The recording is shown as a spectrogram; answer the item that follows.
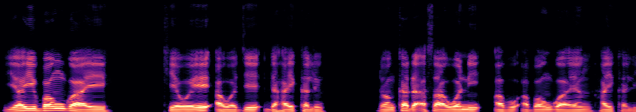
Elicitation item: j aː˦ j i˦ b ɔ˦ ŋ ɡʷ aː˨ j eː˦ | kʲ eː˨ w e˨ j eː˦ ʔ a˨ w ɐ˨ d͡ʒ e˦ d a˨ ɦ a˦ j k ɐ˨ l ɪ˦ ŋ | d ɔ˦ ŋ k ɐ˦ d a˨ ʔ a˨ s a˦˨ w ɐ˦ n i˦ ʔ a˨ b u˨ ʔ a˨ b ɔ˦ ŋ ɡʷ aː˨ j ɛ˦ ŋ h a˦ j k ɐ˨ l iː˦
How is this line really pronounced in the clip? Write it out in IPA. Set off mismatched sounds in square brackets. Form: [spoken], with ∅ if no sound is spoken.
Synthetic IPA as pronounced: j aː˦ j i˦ b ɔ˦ ŋ ɡʷ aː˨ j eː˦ | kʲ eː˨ w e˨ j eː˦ ʔ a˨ w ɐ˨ d͡ʒ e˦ d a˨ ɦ a˦ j k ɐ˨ l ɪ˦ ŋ | d ɔ˦ ŋ k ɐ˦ d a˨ ʔ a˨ s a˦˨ w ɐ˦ n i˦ ʔ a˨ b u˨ ʔ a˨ b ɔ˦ ŋ ɡʷ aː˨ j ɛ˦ ŋ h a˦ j k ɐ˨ l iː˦

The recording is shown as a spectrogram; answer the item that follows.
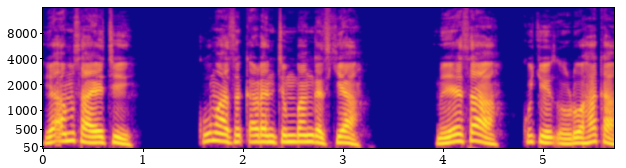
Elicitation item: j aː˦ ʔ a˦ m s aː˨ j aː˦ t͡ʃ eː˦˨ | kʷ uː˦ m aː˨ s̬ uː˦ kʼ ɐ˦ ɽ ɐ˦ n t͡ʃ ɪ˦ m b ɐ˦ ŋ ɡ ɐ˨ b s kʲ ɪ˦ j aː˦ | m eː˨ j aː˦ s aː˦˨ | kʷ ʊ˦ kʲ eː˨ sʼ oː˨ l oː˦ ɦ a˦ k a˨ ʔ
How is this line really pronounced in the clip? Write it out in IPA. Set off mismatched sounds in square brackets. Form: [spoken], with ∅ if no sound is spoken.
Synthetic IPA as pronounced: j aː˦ ʔ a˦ m s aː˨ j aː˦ t͡ʃ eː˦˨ | kʷ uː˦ m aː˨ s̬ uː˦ kʼ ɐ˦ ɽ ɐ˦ n t͡ʃ ɪ˦ m b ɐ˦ ŋ ɡ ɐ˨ [∅] s kʲ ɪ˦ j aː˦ | m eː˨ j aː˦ s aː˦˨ | kʷ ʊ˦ kʲ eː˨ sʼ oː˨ [ɽ] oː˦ ɦ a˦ k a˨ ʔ

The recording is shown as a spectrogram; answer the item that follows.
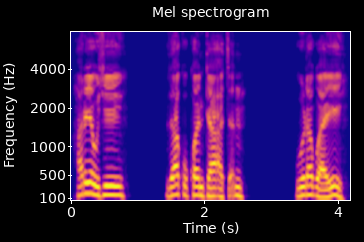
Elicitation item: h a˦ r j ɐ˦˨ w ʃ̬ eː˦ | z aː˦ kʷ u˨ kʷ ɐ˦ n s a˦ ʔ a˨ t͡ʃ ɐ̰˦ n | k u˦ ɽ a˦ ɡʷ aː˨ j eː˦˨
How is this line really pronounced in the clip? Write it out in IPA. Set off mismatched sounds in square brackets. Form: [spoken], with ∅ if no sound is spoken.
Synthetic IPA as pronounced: h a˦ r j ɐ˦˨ w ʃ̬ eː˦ | z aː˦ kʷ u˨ kʷ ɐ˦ n [t] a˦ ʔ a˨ t͡ʃ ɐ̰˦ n | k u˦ ɽ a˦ ɡʷ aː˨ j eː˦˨

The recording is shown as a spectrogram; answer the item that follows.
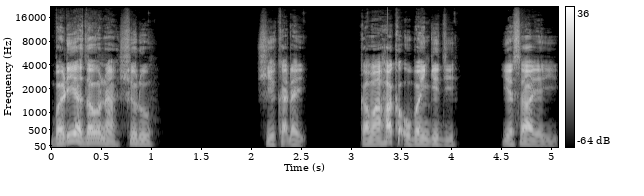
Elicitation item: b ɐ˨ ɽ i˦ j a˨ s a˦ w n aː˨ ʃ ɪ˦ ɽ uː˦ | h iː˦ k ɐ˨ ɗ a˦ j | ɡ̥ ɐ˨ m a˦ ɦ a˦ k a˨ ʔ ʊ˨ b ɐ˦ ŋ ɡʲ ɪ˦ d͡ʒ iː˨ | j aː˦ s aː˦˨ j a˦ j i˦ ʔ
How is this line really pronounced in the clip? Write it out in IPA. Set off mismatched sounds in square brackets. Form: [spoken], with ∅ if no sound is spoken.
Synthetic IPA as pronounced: b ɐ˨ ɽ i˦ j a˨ [z] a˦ w n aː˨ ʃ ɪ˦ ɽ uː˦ | [ʃ] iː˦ k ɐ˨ ɗ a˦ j | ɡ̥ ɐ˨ m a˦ ɦ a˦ k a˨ ʔ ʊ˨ b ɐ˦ ŋ ɡʲ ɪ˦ d͡ʒ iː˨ | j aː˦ s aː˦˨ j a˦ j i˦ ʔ

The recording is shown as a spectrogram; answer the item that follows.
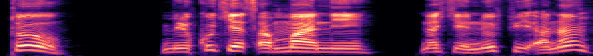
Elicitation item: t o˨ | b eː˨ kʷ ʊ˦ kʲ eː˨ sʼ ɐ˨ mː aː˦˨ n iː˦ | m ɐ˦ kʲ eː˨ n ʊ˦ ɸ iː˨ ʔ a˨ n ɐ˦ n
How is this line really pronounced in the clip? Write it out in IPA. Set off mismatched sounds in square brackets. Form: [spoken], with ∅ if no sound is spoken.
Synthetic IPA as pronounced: t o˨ | [m] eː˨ kʷ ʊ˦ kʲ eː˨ sʼ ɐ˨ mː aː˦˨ n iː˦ | [n] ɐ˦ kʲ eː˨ n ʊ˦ ɸ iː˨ ʔ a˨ n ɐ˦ [ŋ]

